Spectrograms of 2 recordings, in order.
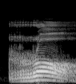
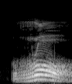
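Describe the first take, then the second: First: The lips are only slightly rounded on the sound. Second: The lips are fully rounded on the sound. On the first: The speaker calls it right. "Kurangkan muncung" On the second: The speaker calls it wrong. "Kalau muncung sepenuhnya dia bunyi ra"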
